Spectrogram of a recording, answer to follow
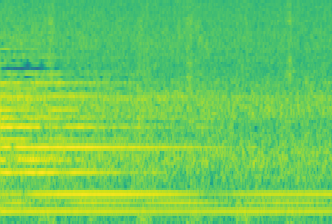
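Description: A single stroke of a church bell, faint, struck right at the start and ringing on. Its higher tones die away within about a second and a half while the low hum lingers.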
